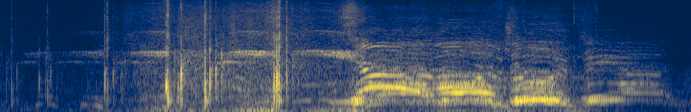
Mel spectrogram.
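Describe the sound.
A large counter-demonstration beside tram tracks near a courthouse chants a slogan such as "There is no right to Nazi propaganda" in unison, voices loud and rising together, with sharp claps or bangs at the start and a ragged, outdoor crowd texture underneath.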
